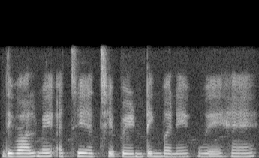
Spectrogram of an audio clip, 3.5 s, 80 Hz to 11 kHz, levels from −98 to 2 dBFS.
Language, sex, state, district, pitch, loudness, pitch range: Hindi, female, Uttar Pradesh, Lalitpur, 215 Hz, -17 LUFS, 205-225 Hz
